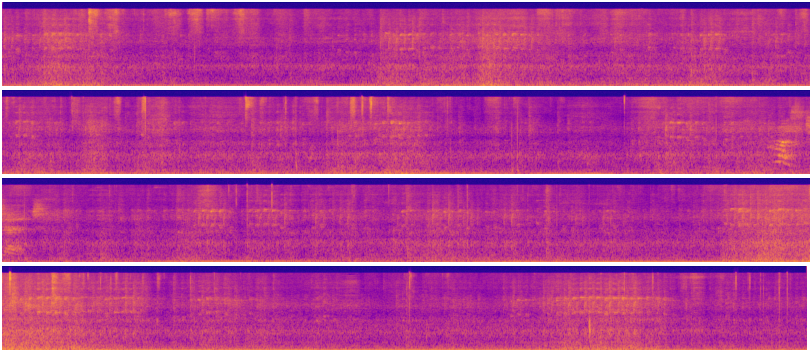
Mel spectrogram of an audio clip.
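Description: A bus engine running as the bus drives, heard from inside on the upper deck, with scattered knocks and rattles. The low drone changes pitch a few times about midway through, and there is a louder stretch about three-quarters of the way in.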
